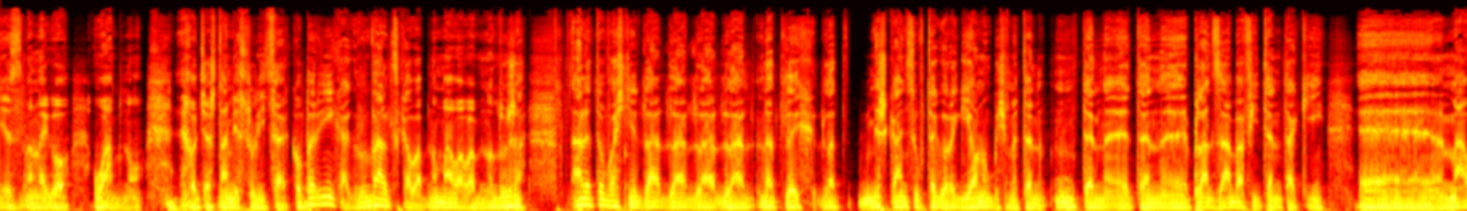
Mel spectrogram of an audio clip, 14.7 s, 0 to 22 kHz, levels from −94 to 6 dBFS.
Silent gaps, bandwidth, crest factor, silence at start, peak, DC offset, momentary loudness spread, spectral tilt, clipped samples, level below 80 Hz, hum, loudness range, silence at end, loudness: none; 19 kHz; 12 dB; 0 s; -2 dBFS; under 0.1%; 5 LU; -5 dB/octave; under 0.1%; -22 dBFS; none; 1 LU; 0 s; -14 LUFS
